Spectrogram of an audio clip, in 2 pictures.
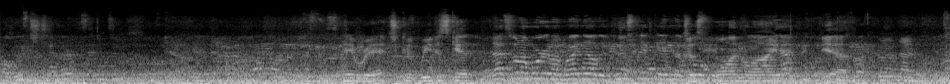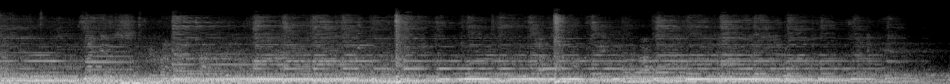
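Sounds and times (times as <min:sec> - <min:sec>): strummed acoustic guitar music: 0:09.3 - 0:19.0.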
